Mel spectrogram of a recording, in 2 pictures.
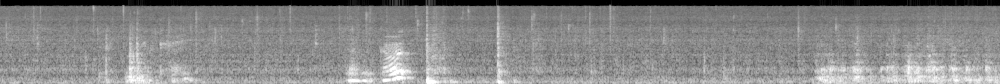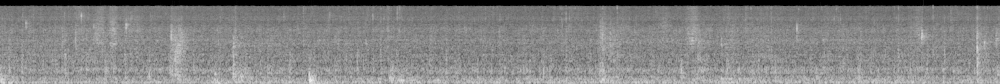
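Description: Small banana fritters frying in hot oil in a nonstick pan, a faint steady sizzle. A few short knocks of spoon and bowl come in the first few seconds, and a louder stretch of handling noise lasts about two seconds around eight seconds in.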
